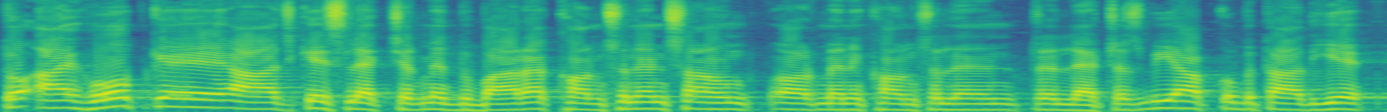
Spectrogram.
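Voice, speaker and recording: Man, pakistani urdu accent, english teacher, clear smooth voice, slightly high pitch. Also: a little mellow. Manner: patient, repeats examples slowly, asks rhetorical questions. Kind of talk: explaining grammar in a lecture.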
